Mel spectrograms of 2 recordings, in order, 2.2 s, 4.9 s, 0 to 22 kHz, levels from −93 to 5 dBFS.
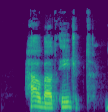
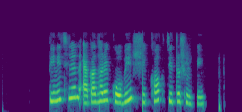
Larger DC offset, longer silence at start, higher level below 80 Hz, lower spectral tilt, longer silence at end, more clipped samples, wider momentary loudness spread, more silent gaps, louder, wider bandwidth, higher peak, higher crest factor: neither; second, 0.5 s vs 1 s; about the same, -58 dBFS vs -54 dBFS; about the same, -5 dB/octave vs -6 dB/octave; second, 0 s vs 0.45 s; neither; first, 21 LU vs 12 LU; second, none vs 4.13-4.36 s; about the same, -18 LUFS vs -18 LUFS; first, 16.5 kHz vs 7.6 kHz; about the same, 0 dBFS vs -2 dBFS; about the same, 20 dB vs 16 dB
